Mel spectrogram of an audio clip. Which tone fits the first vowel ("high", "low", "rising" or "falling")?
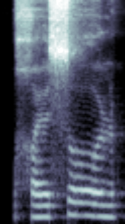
high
